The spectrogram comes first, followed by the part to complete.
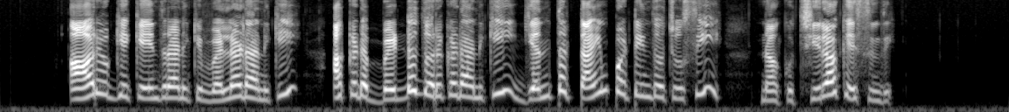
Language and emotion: Telugu, angry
